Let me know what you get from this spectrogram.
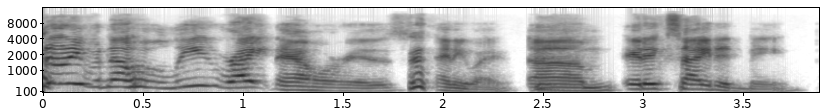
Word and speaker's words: Ritenour: Lee, L-E-E. And then, yeah, Ritenour, I'm pretty sure is how you pronounce it. R-I-T-E-N-O-U-R. – Okay, I got him. – That's like how an Australian says right now.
